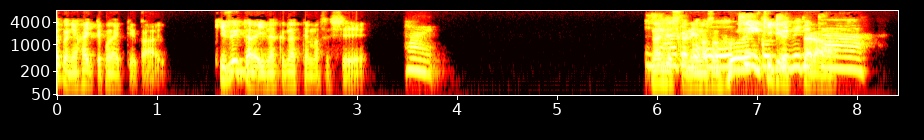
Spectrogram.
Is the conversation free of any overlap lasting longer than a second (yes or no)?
no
